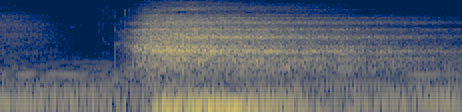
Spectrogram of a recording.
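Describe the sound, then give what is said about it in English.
A deep breath during a guided meditation: a faint in-breath through the nose, then a long, airy out-breath through the mouth that swells and slowly fades. “just taking a deep breath in through the nose and out through the mouth.”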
